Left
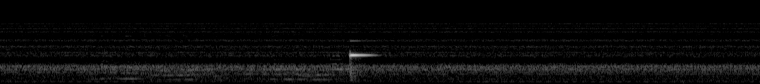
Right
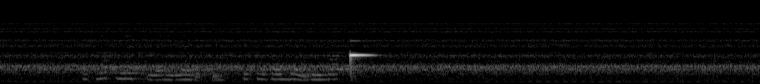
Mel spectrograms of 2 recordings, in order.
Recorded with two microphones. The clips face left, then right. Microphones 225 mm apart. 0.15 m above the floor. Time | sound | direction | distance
0.8 | a woman speaking | 55° right (ahead or behind) | 5 m
3.5 | a piano | 20° left (ahead or behind) | 0.5 m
